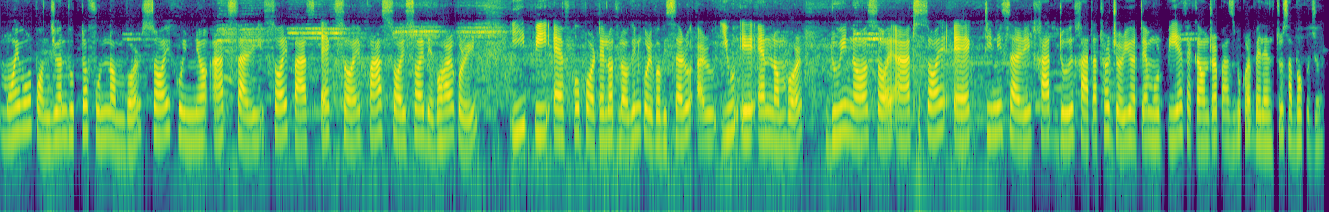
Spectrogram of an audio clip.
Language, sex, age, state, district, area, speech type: Assamese, female, 18-30, Assam, Kamrup Metropolitan, urban, read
